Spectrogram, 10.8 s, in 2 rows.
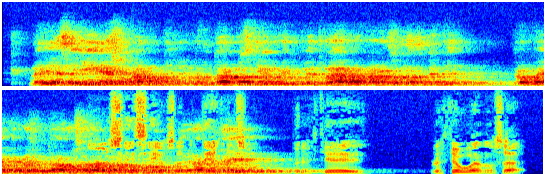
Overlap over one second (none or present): present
